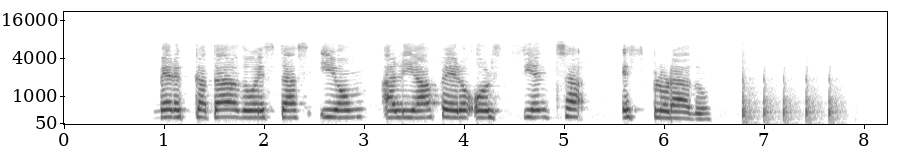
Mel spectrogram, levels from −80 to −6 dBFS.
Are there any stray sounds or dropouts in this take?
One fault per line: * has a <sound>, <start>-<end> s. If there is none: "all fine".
* has a thud, 6.8-7.9 s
